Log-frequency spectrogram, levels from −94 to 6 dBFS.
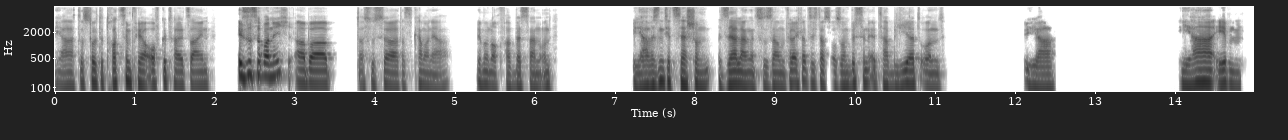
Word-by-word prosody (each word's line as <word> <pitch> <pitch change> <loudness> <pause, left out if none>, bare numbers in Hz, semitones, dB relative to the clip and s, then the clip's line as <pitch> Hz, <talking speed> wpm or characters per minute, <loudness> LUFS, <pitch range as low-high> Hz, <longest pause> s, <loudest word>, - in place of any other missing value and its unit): ja, 115 -1 -4
das 130 +1 -5
sollte 130 -1 0
trotzdem 130 +2 +1
fair 125 -2 0
aufgeteilt 125 -2 -2
sein. 120 0 -3 0.3
Ist 190 -2 +8
es 205 0 +4
aber 190 -2 +7
nicht, 205 +2 -1
aber 125 -2 +4 0.2
das 120 -1 -9
ist 115 -5 -6
ja 115 -3 0
das 110 -2 -11
kann 125 - -5
man 110 -1 -5
ja 105 +5 -9 0.3
immer 120 -1 -2
noch 110 -2 -5
verbessern. 105 0 -4
Und 110 +1 -6 1.0
ja, 110 +1 +1
wir 115 - +3
sind 140 +4 +3
jetzt 135 - 0
ja 125 - +6
schon 120 0 -1
sehr 120 +1 +4
lange 115 -2 +2
zusammen. 110 0 -3
Vielleicht 125 +2 -1
hat 140 - -2
sich 125 -2 -5
das 115 -1 -4
auch 120 - -6
so 115 - -5
'n 110 - 0
bisschen 130 +2 -1
etabliert 115 +2 -1
und 110 -2 -5 1.0
ja. 105 -1 -1 1.6
Ja, 130 +3 +5
eben. 125 -3 +1
120 Hz, 180 wpm, -23 LUFS, 110-130 Hz, 1.6 s, Ist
